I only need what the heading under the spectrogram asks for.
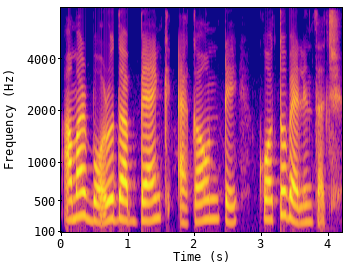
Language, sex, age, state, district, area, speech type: Bengali, female, 18-30, West Bengal, South 24 Parganas, rural, read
